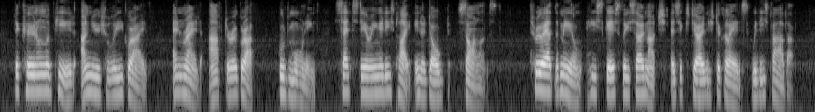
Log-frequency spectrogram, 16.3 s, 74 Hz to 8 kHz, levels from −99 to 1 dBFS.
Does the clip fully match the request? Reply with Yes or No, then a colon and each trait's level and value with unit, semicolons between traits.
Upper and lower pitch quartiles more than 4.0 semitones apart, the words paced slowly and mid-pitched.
No: average, 3.3 semitones; slow, 130 wpm; medium, 160 Hz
